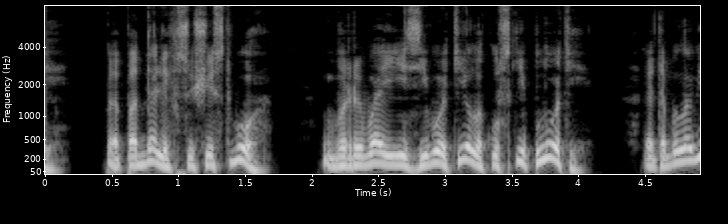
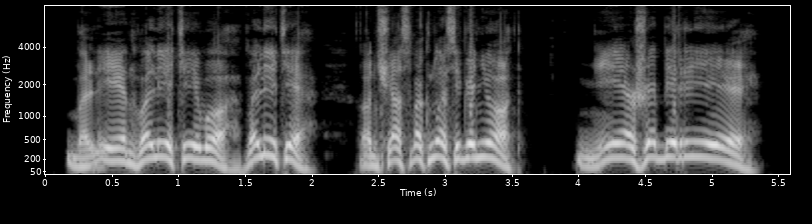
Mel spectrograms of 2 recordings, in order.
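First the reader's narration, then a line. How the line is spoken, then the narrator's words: Frantic yelling. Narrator (Russian): орал Бондаренко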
